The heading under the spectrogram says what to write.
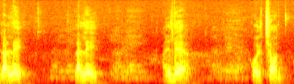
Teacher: cuando pronuncia usted la L de español, la lengua se mantiene en una posición relativamente alta. La lengua se eleva hacia arriba.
